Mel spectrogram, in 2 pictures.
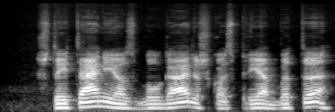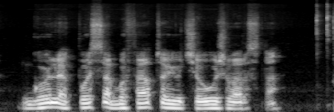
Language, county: Lithuanian, Kaunas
